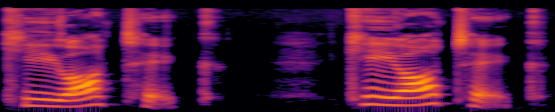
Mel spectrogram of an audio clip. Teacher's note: the stress in the word is changing from the first syllable to the second syllable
